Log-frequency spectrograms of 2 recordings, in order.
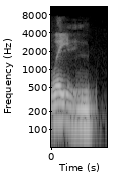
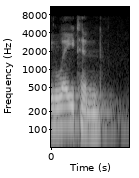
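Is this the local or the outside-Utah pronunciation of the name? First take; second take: local; outside. First: The name is said the way town locals say it. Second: The name is said the way other Utahns say it. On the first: The speaker is from the town itself. "If you're from Leighton, then you say Leighton" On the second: The speaker is from elsewhere in the region. "If you're from anywhere Utah. Else, then you say Leighton"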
